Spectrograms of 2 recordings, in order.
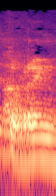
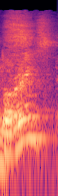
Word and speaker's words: Torrens: Bueno, que yo recuerde, Elsa Torrens, o Torrens, no sé cómo se pronuncia. Sí, así se dice, Torrens. Torrens.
